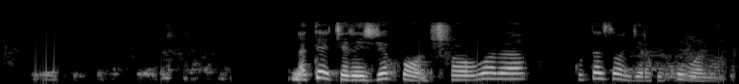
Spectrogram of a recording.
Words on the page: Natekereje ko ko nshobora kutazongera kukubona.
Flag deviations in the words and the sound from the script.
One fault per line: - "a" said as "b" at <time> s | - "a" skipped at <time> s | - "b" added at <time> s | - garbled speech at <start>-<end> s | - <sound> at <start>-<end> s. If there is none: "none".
- "ko" skipped at 4.1 s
